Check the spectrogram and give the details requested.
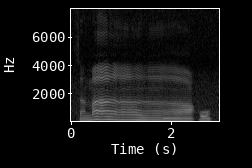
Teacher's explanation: মিম আলিফ যাবর মা, মাদের হরফ এক আলিফ টান। এই মাদের হরফের বাম পাশে আসছে গোল হামজা, এই জন্য চার আলিফ টানতে হবে। পরে চার আলিফের সংকেত দেওয়াই আছে।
